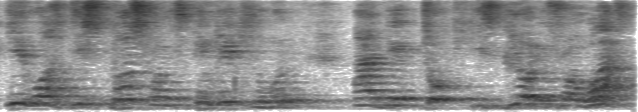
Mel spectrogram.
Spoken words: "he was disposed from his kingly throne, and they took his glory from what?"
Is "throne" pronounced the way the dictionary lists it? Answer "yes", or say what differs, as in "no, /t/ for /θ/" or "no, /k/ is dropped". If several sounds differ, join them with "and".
no, /t/ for /θ/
